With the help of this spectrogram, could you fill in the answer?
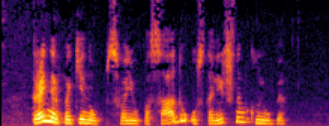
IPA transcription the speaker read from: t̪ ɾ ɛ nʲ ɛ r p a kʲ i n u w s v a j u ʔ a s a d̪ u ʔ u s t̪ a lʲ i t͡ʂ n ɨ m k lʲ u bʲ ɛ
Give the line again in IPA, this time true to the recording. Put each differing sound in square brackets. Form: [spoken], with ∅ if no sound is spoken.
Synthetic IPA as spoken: t̪ ɾ ɛ nʲ ɛ r p a kʲ i n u w s v a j u [p] a s a d̪ u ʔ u s t̪ a lʲ i t͡ʂ n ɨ m k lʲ u bʲ ɛ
